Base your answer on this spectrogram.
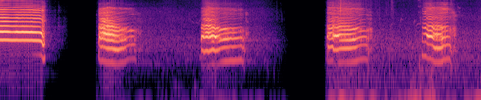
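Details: In-heat domestic cat calling for a mate: five meows, the first long and steady, later ones shorter and wavering with a dipping, slightly bent pitch, faint background hiss toward the end.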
